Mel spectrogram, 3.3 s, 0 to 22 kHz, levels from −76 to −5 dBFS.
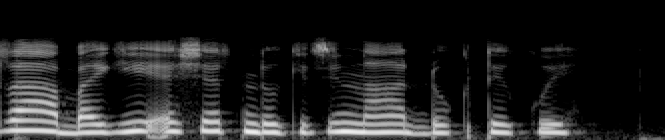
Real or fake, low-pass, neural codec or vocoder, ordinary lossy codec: real; 7.2 kHz; none; none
